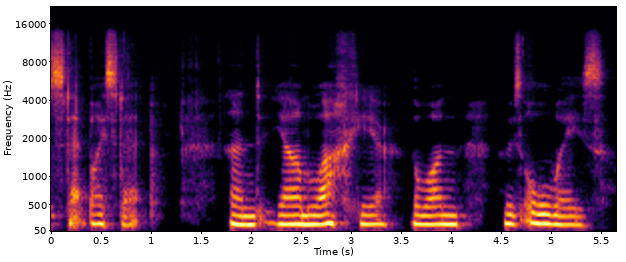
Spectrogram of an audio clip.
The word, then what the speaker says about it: Mu'akhkhir: So we'll repeat Ya Muqaddim Ya Mu'akhkhir. So the stress is in the middle syllable each time.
